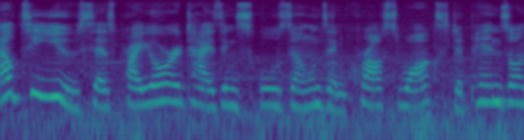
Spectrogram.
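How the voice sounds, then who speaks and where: In a plain, everyday voice, a woman talks at a moderate pace with a fairly high pitch and hardly any pauses. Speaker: television news reporter, multimedia journalist and fill-in anchor. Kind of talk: local TV news reporting, live shots and packages.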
